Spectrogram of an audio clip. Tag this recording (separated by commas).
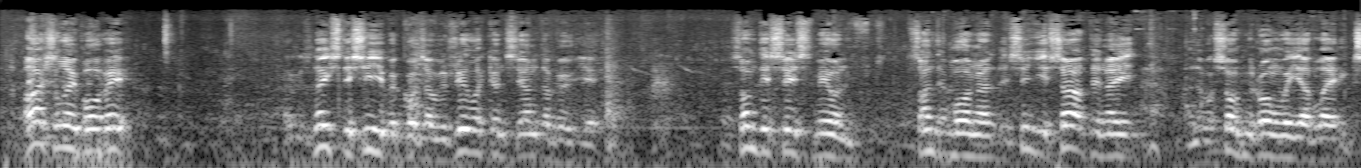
Speech, monologue, man speaking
